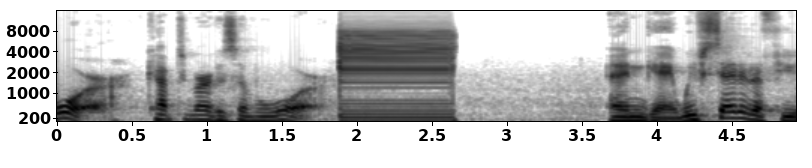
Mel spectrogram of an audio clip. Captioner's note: buzzer buzzing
